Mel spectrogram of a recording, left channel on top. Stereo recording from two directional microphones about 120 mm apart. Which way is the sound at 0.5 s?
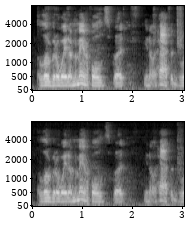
60° left (ahead or behind).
